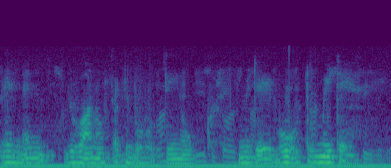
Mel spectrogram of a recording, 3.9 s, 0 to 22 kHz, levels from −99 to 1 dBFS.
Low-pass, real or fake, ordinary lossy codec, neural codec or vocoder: 7.2 kHz; real; none; none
